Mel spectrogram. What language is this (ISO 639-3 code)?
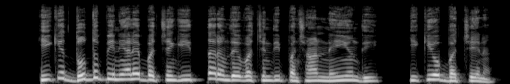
doi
